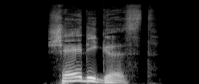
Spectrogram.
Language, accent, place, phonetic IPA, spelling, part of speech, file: German, Germany, Berlin, [ˈʃɛːdɪɡəst], schädigest, verb, De-schädigest.ogg
- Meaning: second-person singular subjunctive I of schädigen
